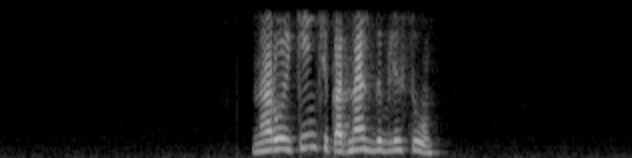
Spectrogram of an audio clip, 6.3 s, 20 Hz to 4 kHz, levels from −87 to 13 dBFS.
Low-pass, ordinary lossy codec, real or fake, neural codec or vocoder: 3.6 kHz; AAC, 24 kbps; real; none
